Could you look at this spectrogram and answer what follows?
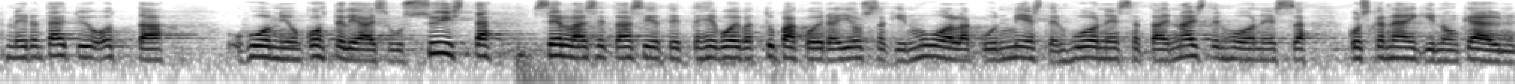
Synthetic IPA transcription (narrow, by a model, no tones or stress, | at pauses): meiɾænt̪æyt̪yːot̪ːɑː | huomioŋkoht̪eliɑisuːssyist̪æselːɑiset̪ɑsiɑt̪et̪ːæheʋoiʋɑt̪t̪upɑkoidɑjjosːɑkinmuːwɑlːɑkuimmiest̪enhuoneːsːɑt̪ɑinnɑist̪enhuoneːsːɑ | koskɑnæiŋkinoŋkæyny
